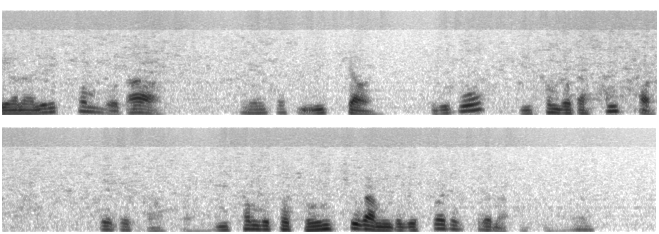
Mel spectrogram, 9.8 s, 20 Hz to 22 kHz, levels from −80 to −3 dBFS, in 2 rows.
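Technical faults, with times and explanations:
Throughout: noise suppressor artifacts. The suppressor pulls down every band it judges to be steady noise by about 17 dB, frame by frame, so the room noise (about 10 dB under the speech) dips between phrases and swells under them.
0.5–1.2 s, 1.79–2.84 s, 3.88–4.9 s, 5.65–7.54 s, 7.86–9.35 s: speech cut by the noise suppressor. It mistakes quieter parts of the speech for noise and drops them by about 18 to 21 dB, swallowing brief stretches of a fraction of a second each, longest near the end.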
